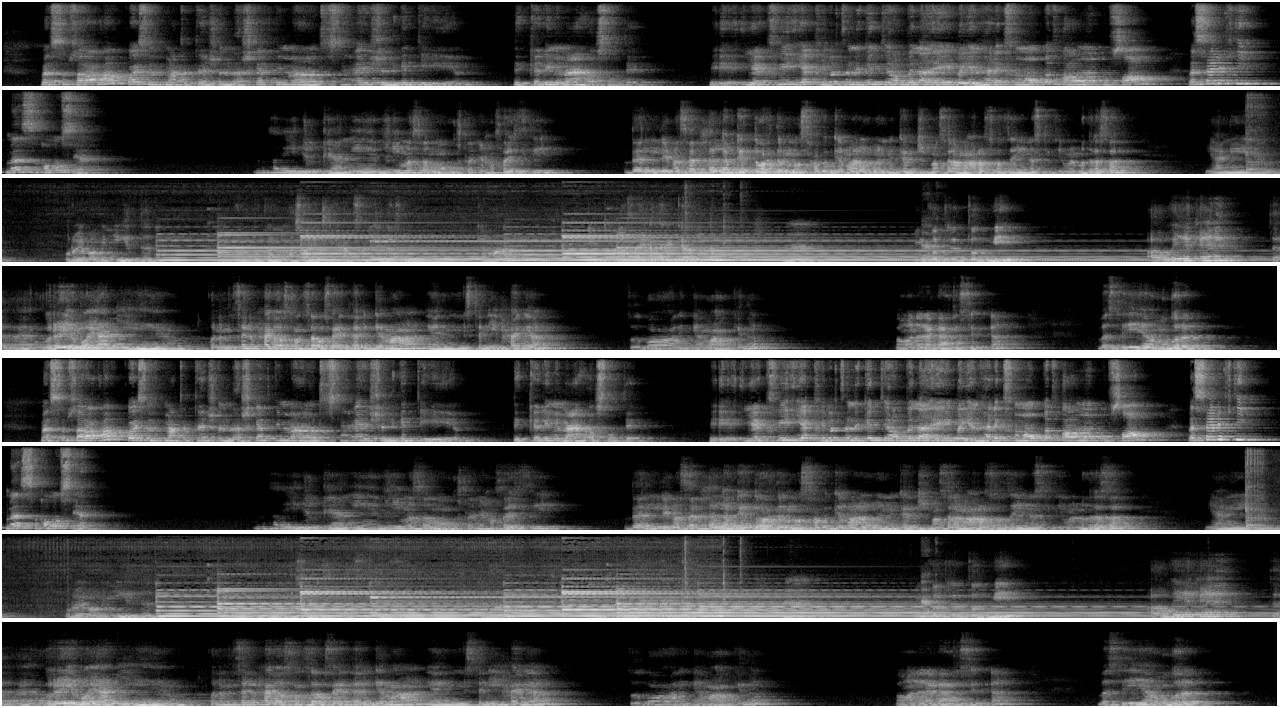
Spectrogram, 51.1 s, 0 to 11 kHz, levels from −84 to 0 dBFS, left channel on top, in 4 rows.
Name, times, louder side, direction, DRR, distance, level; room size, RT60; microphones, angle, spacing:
voice 1, 0.4-4.7 5.1-6.4 7.1-11.4 11.9-12.5 12.8-13.7 33.4-33.7 34.7-35.2, right 2 dB, 80° right, -1 dB, 1.7 m, -26 dB
voice 2, 8.1-8.5 15.3-18.3 19.0-24.0 24.8-25.5 26.2-27.1 27.5-31.0 31.4-33.2 34.7-35.7 37.0-37.8 38.3-40.1 40.4-43.8 44.6-45.9 47.3-48.4 49.3-50.2, left 1 dB, 30° left, -2 dB, 1.6 m, -25 dB
sound 1, 25.2-25.4 27.1-39.9, right 3 dB, 30° right, 0.4 m, -22 dB
7.9 x 7.6 x 3.3 m, 0.84 s
head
